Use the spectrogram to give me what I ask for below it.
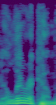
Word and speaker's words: Illyricum: Illyricum, that's so easy.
